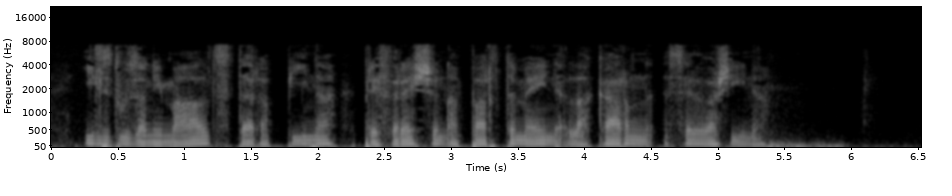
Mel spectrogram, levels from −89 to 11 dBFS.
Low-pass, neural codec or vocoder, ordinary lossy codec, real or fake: 7.2 kHz; none; MP3, 32 kbps; real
